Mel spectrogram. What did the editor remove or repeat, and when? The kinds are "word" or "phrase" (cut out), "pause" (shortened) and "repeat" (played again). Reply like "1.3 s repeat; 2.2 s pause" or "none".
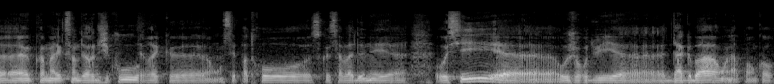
1.4 s phrase; 4.4 s word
